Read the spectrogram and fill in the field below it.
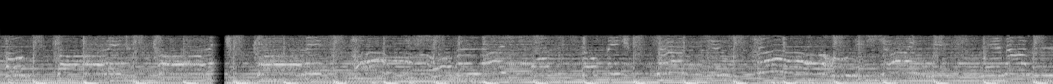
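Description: At 2.12 s there's a burst of packet loss running to about 2.27 s. A short run of packets never made it in time, so the receiver stretched the last bit of sound it had for around 122 ms and faded it down, giving a held buzz or fading hiss instead of the real thing. When the audio comes back, roughly 120 ms of it is simply gone. You'll also hear the narrow band of the call path, with nothing above 4 kHz, which fits G.711 A-law.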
